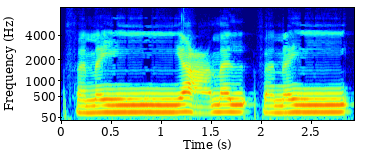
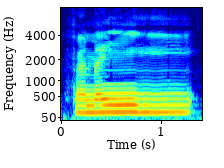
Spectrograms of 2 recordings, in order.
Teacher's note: there is a nasal sound, there is a غنة coming from the nasal cavity with the idgham with غنة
